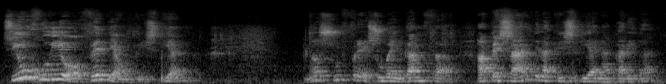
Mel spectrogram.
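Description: Bitter aggrieved moneylender, stage monologue, declamatory, sharp forceful voice, far from the mic in a noisy echoey theatre. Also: male voice, a little high, lively intonation, normal speed. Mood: wounded, indignant. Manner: declamatory, rhetorical questioning. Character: bitter, vengeful Venetian moneylender, aggrieved and defiant. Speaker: stage actor. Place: theatre stage, recorded from a distance.

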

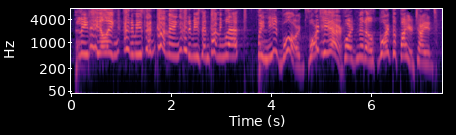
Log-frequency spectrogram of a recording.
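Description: A woman's voice: extremely high pitch, bright, forceful tone, slight background noise, exaggerated voice. A woman voicing a cutesy, playful young goose-themed gorgon for a video game, punning in a sing-song, cheery manner. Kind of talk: video game character voice lines.

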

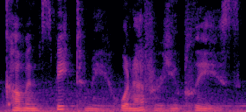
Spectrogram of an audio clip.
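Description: A woman playing a composed, gentle physician in a video game, soft-spoken, formal and quietly wry. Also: sits low, normal speed, noisy background, close to an everyday voice.

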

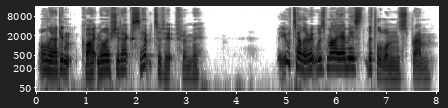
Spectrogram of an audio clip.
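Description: A generous, sentimental old village woman with homely, old-fashioned country speech, as a male narrator puts her on. She speaks well above the reader's own pitch, rising and falling freely. The tone is warm-hearted and gently fussing. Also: sing-song, unhurried, smooth. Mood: kindly.

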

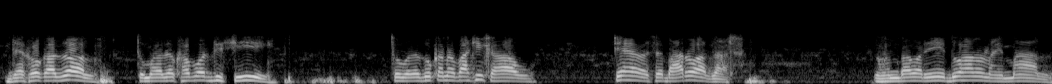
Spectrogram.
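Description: A man's voice: on the high side, steady tone, normal speed, pauses often, close to an everyday voice. A man playing a plain-spoken, struggling village shopkeeper in a cartoon, with a rural Bangladeshi accent and a colloquial, grumbling manner. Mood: worried, insistent. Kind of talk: cartoon dialogue. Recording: thin phone-like audio.

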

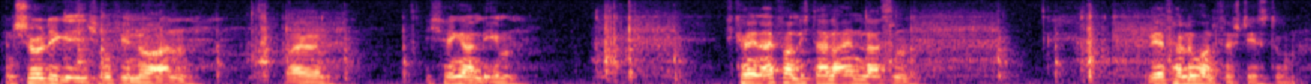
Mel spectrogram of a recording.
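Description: Radio crime drama: male actor as scornful nephew, reproachful, taunting, middle pitch, audible room and noise. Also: lightly acted. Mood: bitter, subdued. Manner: reproachful, sardonic, pointed pauses. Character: bitter, taunting young nephew of an unloved aunt. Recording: roomy, clearly noisy old audio.

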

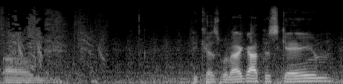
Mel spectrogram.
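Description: A man's voice: medium pitch, slow pace, music in the background. A man with a stuffy, nasal voice from being sick, rambling through casual commentary over his gameplay. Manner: rambling, talkative, frequent fillers. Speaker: gaming video creator. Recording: voice over loud gunfire game audio. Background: video game gunfire and sound effects.

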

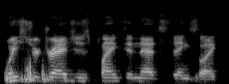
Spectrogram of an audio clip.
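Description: A man in his forties guiding a live walking tour of a research boat and dock, talking casually with many pauses and fillers, filmed on a handheld phone. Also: a little high, steady tone, sharp tone, no room sound, rough recording. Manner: casual, hesitant with frequent uh fillers. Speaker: marine field station staff guide. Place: aboard a workboat and on a dock outdoors. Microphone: phone camera held at arm's length.

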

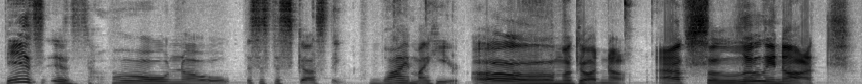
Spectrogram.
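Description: A man's voice: a little high, takes it slowly, gravelly, few pauses, clean tone, no echo. Jumpy young man with a headset, nervous. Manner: jumpy, nervous exclamations, keeps calling viewers bro. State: straining voice. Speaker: gaming streamer. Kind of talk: horror game playthrough commentary. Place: small room indoors.

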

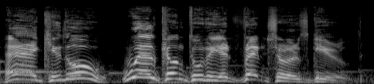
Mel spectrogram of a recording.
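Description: An actor playing a hearty, boisterous male leader of an adventurers' guild in a video game, with drawn-out delivery. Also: high-pitched, huge pitch swings, vocal fry, pushed and bright, exaggerated voice. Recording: game music behind the voice.

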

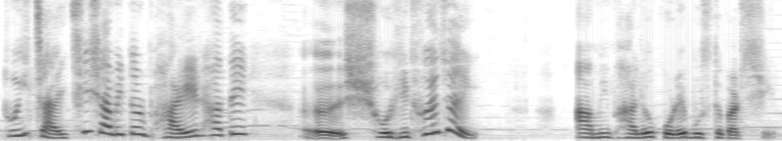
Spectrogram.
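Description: A cheeky, easily flustered college girl played by a woman in an audio story. Her very high voice jumps up and down as she blurts and bickers dramatically, with soft music behind. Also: big pitch swings, a little slow. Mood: bickering, indignant. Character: cheeky, flustered young female college student, the heroine.

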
